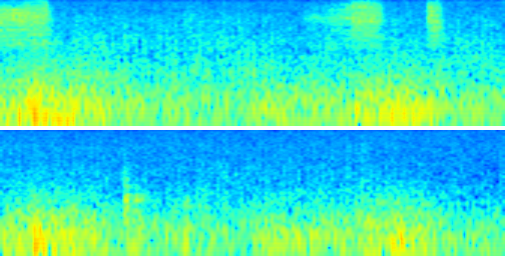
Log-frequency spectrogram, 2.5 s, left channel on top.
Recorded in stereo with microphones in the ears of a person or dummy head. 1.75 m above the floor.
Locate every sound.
Only background noise.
